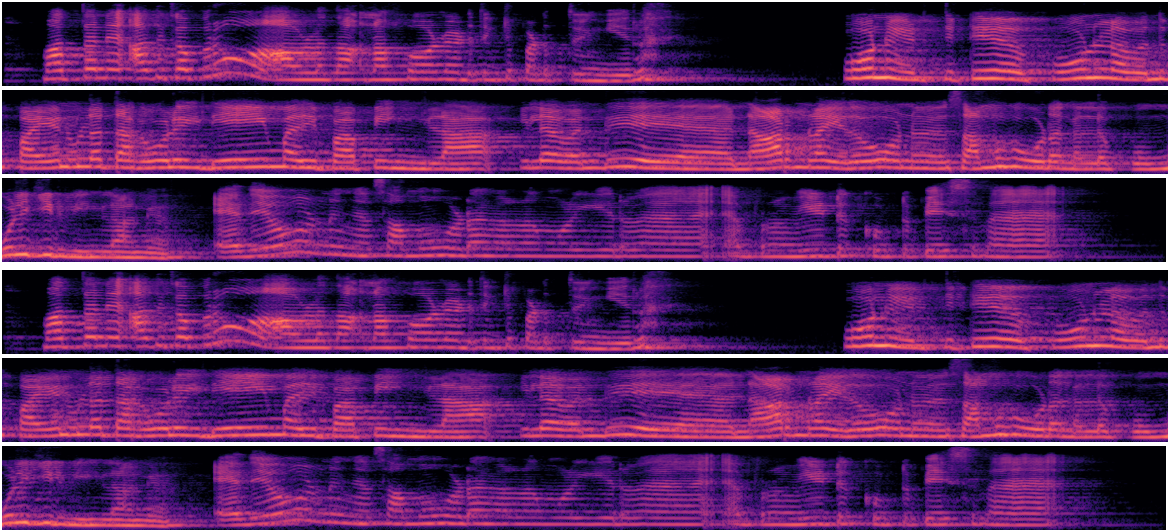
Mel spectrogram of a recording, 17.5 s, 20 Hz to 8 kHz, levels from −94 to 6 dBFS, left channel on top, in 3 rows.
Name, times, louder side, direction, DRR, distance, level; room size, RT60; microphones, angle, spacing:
voice 1, 0.2-3.3 12.7-17.0, left 1 dB, 10° left, 1.2 m, -31 dB
voice 2, 4.2-12.6, left 2 dB, 25° left, 0.8 m, -25 dB
26.0 x 24.0 x 6.2 m
head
